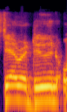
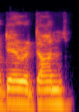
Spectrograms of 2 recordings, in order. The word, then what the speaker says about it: Dehradun: Yeah, it's Dehradun or Dehradun. Either is acceptable.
